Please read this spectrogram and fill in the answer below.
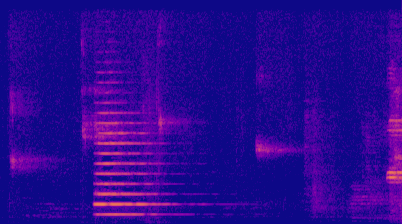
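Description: A basketball scorer's-table horn sounds once about a second in: a single steady, reedy tone lasting under a second that rings on in the sports hall. It signals a substitution. Near the end comes a brief higher referee's whistle blast.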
